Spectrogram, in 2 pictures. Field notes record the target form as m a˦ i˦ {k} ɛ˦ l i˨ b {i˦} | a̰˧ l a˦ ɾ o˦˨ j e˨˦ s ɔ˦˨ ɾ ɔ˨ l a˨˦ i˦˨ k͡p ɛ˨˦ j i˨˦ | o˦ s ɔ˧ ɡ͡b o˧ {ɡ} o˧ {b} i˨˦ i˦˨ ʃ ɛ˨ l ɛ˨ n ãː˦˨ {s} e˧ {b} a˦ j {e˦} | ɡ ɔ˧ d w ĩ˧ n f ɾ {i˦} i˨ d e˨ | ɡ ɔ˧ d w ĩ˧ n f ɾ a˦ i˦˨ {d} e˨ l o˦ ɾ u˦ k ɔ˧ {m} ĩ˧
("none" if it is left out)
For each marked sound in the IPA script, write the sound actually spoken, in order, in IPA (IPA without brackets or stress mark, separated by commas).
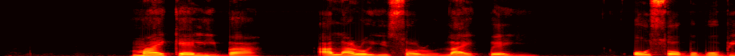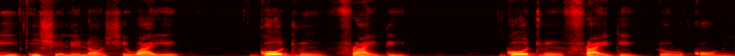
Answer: k, a˦, ɡ͡b, b, ʃ, w, e˦, a˦, d, m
